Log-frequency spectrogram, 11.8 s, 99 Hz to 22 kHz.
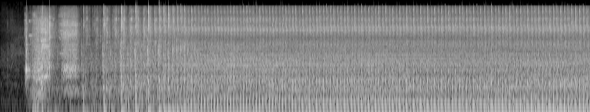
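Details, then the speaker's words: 1960s Roof push mower pulled from the trash, small engine primed: catches after a rough start, settles into steady, slightly uneven thumping that sags a little yet keeps running. "It's fading a little bit, but it seems like it's staying running."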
